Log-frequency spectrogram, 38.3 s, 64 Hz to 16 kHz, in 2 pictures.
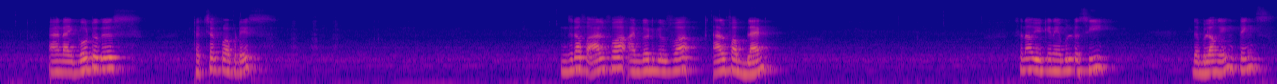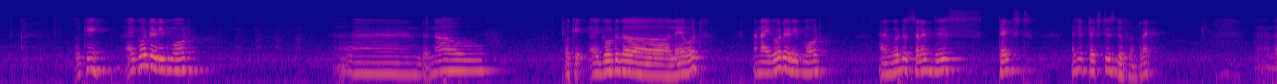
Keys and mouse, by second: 3.5-8.2 middle drag, 8.2-28.6 drag, 20.7 Tab, 26.0 shift+z, 27.6 Tab, 28.6-34.0 middle drag, 30.0 Tab, 34.0 click, 34.4 Tab, 34.4 middle click, 35.0 click, 35.1-38.3 middle drag, 38.2 z.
